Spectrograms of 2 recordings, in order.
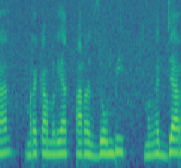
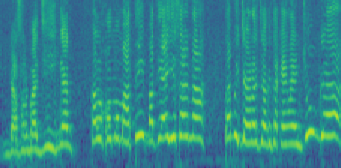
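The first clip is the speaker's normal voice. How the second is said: much higher, loud angry retort; furious shout; 10 semitones higher, 7 dB louder than usual. Acted. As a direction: snap back at him. Sister fights off the man.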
